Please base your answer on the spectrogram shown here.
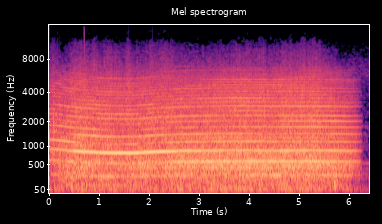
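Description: A shop cutter on a table machine runs wood rails and stiles along one edge. It makes a loud, sustained, close, steady whine with a tonal ring, then winds down and stops at the end.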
